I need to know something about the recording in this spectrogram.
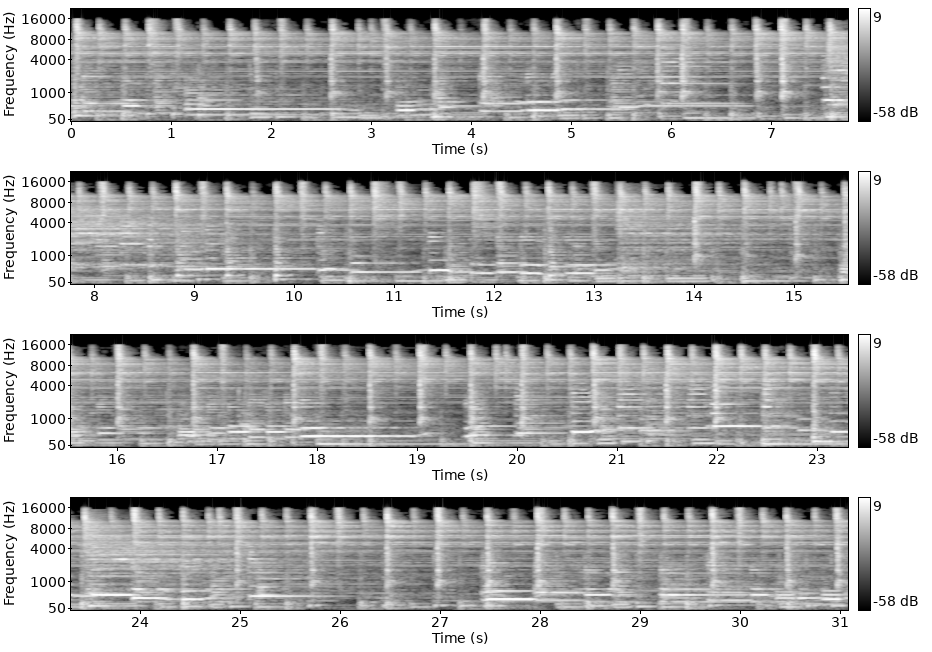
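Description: Small jazz band playing: an electric guitar plays a single-note lead line in quick runs over upright bass and a drum kit with steady cymbal ticks.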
